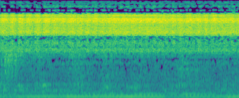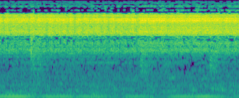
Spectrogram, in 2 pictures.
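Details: Cicadas in an Italian town on a warm summer day, their shrill droning buzz steady and unbroken while a deep hum rises and fades in slow pulses underneath.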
